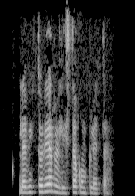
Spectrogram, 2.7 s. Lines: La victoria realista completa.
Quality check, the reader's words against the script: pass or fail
pass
